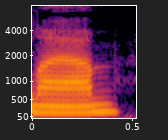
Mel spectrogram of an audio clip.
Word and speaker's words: lamb: When you see MB at the end of a word, like in lamb, comb, or thumb, the B is almost always silent.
